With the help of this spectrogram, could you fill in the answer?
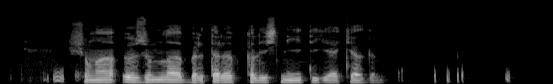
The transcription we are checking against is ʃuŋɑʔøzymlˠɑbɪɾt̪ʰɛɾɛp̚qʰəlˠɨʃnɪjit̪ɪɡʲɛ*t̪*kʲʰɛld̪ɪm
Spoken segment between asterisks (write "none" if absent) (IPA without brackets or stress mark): none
